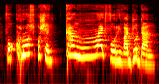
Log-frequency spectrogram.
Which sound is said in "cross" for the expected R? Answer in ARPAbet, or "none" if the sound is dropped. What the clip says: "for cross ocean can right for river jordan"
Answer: R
